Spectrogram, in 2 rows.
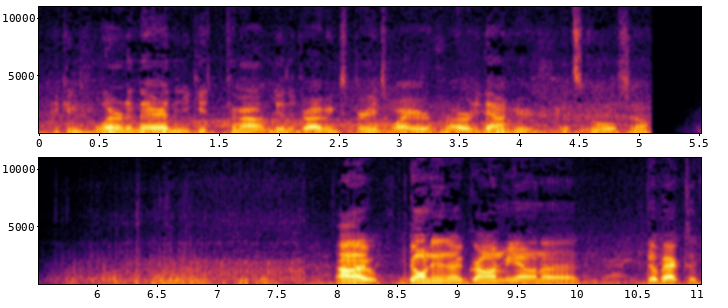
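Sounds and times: wind on microphone: 0.0s - 7.8s
truck diesel engine rumbling: 0.0s - 10.6s.

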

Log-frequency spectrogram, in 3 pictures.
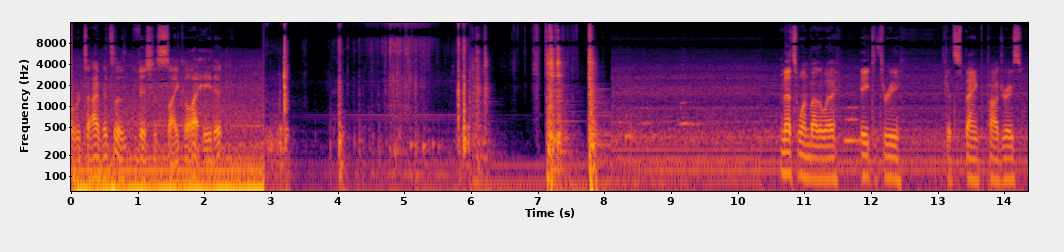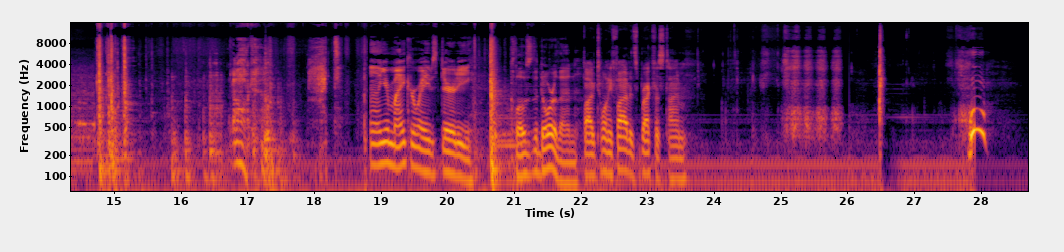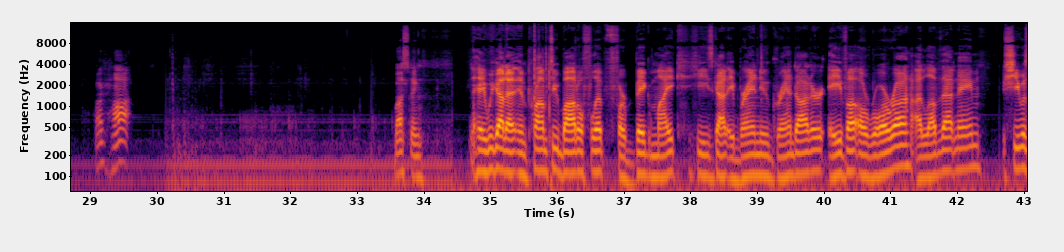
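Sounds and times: food packaging rustling: 4.1s - 5.6s
man chewing crunchy food: 23.7s - 25.1s
man exclaiming woo: 27.6s - 28.2s.

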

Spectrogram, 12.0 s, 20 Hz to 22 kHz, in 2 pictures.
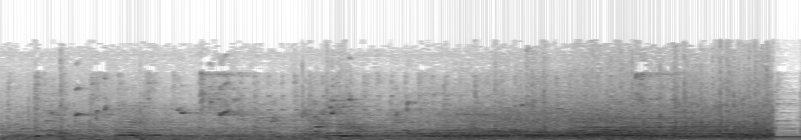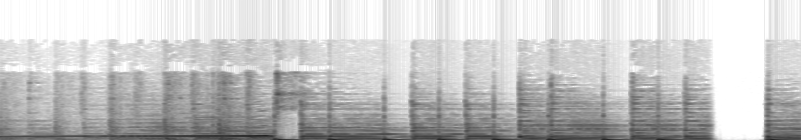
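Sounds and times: arena crowd noise: 0.0s - 5.8s
sneakers squeaking on court: 0.2s - 3.3s
electronic music: 5.8s - 12.0s.

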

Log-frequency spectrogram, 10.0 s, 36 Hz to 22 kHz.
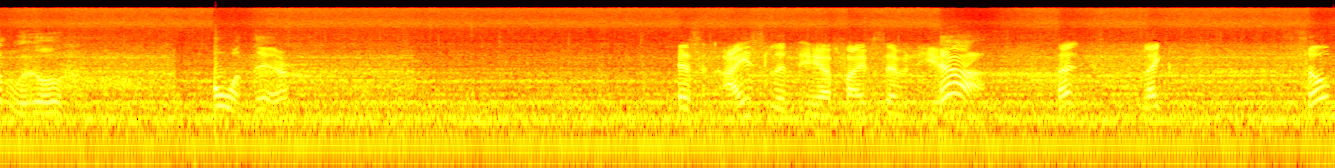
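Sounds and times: airplane engine and propeller drone: 0.0s - 10.0s.

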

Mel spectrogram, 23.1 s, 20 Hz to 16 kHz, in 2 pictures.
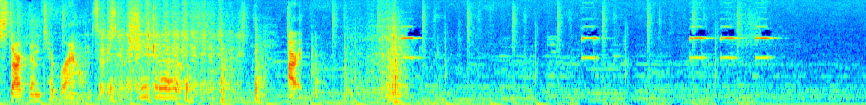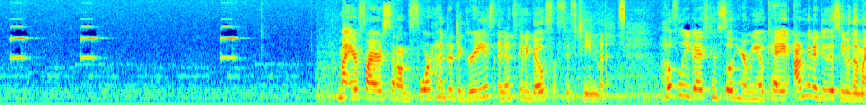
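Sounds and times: background music: 0.0s - 23.0s
control panel short beeps: 7.8s - 8.1s
fan low steady hum: 10.4s - 23.0s.

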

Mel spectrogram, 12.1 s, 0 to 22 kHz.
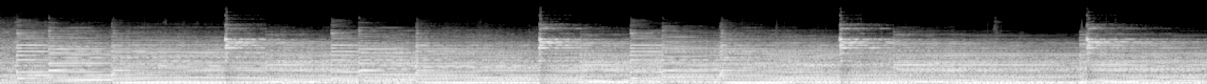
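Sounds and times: held low bass note: 0.0s - 12.0s
slow piano chords: 0.0s - 12.0s.

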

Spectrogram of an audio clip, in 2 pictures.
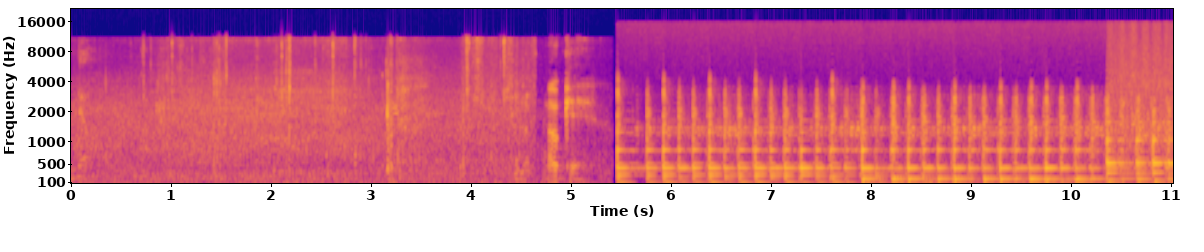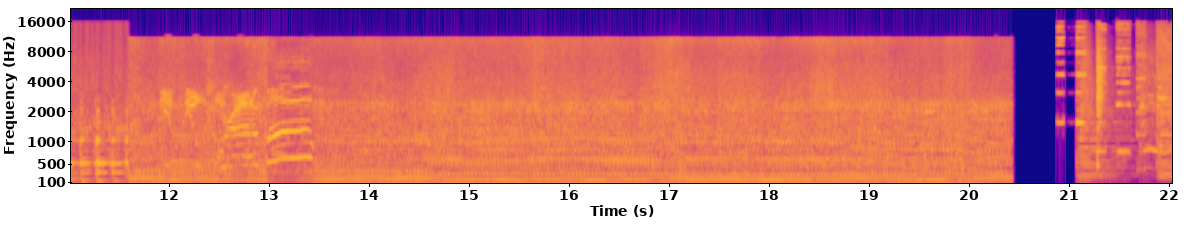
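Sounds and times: music with plucked beat: 5.5s - 11.6s
motorboat engine drone: 5.5s - 20.4s.

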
